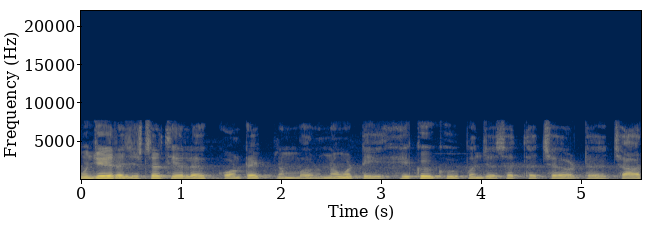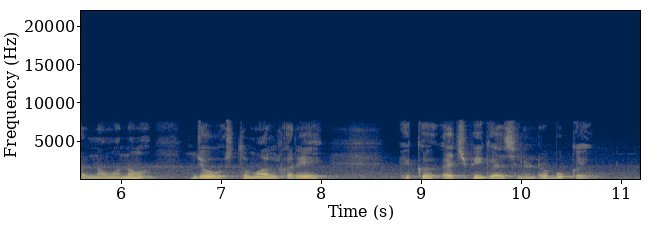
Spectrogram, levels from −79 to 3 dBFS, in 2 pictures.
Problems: constant background noise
